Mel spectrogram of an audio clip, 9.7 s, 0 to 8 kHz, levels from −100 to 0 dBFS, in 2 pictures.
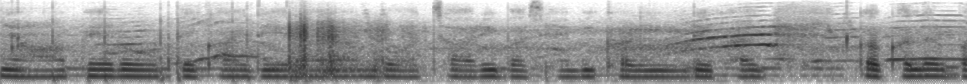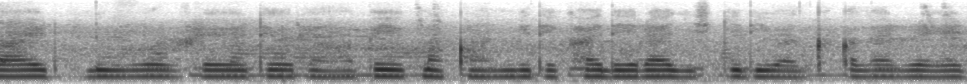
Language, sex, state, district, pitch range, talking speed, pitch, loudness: Hindi, female, Bihar, Madhepura, 185-190 Hz, 205 wpm, 185 Hz, -25 LUFS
